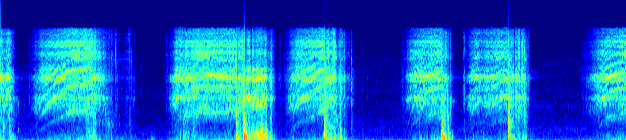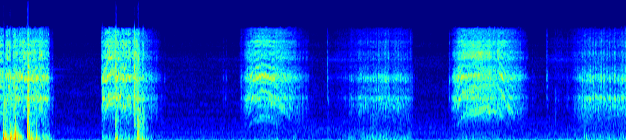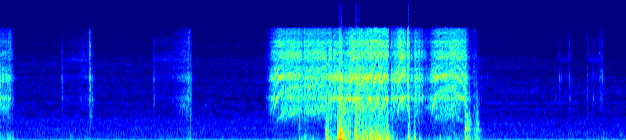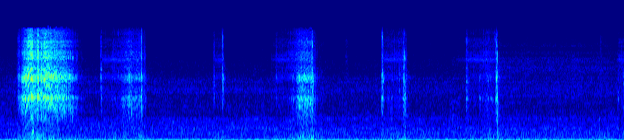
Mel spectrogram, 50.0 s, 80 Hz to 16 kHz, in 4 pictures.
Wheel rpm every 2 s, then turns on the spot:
100, 60, 120, 40, 80, 40, 110, 90, 30, 30, 50, 80, 30, 0, 0, 140, 170, 20, 20, 30, 0, 0, 10, 0, 0.
18-20 24-26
